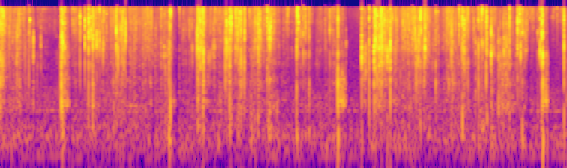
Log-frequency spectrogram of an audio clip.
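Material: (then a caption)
Magnesium carbonate. A flat, white, solid and dry magnesium carbonate gym chalk block is snapped and crushed between fingers and thumbs, breaking and crumbling into pieces over a pile of powder. Sharp snaps and dry, bright crunching and crackling come in quick bursts, mostly high-pitched with little low end. The block ends up in crumbled fragments.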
